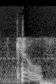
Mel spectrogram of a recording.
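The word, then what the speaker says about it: Kelce: It's Kels, spelled just the same as Jason and Travis. And we pronounce it Kels.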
